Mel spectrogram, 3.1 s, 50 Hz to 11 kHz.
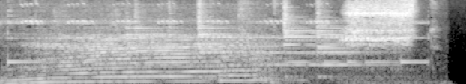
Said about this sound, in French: En 2017, ce sont des résidents secondaires de Haute-Savoie qui s'étaient plaints des cloches des vaches dans les pâturages.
